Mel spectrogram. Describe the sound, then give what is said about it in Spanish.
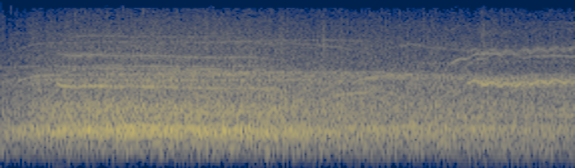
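A live audience applauds, making a faint, dense wash of clapping and crowd noise. It swells in early and holds steady for about four seconds. “Quiero que aplaudan primero las mujeres. Bien, muchas gracias. Y ahora los que mandamos en la casa, los hombres.”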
